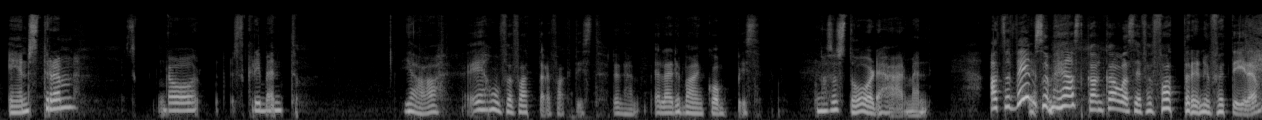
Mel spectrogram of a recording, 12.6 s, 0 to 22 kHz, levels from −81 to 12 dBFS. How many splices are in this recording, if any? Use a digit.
1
